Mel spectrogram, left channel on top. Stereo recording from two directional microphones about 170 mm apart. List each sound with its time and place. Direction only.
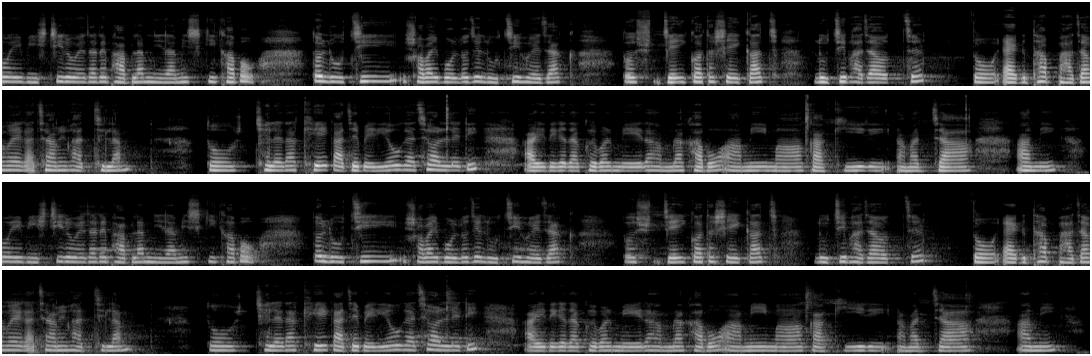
0.0 s speech: 35° left (ahead or behind)
9.6 s speech: centre (ahead or behind)
10.0 s speech: 30° left (ahead or behind)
